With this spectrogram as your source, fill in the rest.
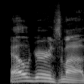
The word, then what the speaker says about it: Elgersma: I can never pronounce it properly. Down with the Packers. Elgersma.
